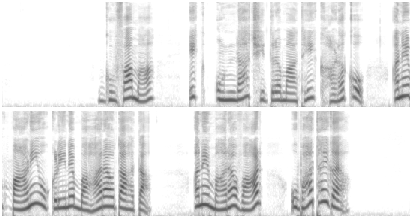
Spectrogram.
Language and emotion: Gujarati, fearful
